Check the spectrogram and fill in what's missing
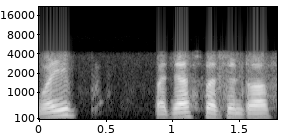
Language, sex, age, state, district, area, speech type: Hindi, male, 30-45, Uttar Pradesh, Pratapgarh, rural, conversation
